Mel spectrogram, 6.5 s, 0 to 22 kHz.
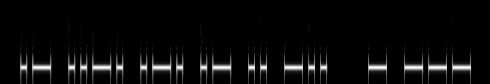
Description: Morse code, heard as a keyed tone, about 14 wpm, 700 Hz. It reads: AFRAID TO
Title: Sentences from Top 1500 Words 15wpm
